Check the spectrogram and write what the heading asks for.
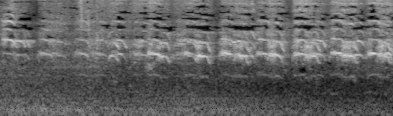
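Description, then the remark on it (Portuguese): Many small birds squawk and screech loudly all at once in a dense, continuous chorus of shrill, overlapping calls, with no voices. “Os passarinhos, todas.”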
